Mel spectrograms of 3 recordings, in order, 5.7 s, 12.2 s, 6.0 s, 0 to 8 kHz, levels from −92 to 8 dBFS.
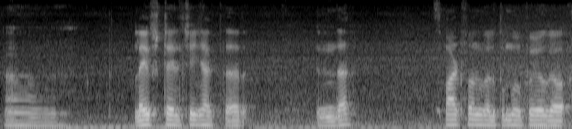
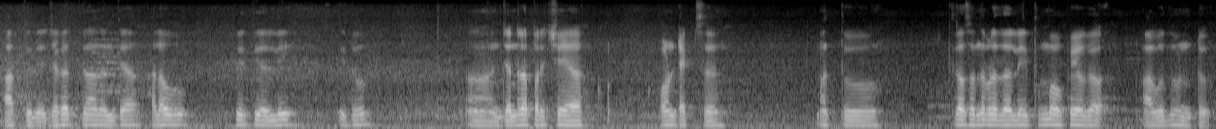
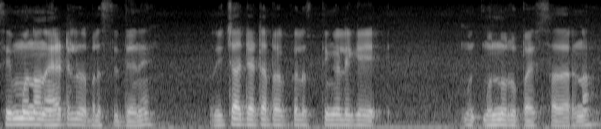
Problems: none marked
